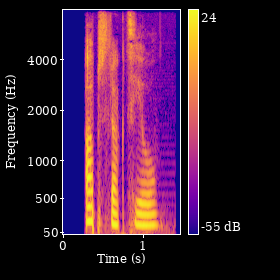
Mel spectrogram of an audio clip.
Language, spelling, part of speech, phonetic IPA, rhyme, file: Hungarian, absztrakció, noun, [ˈɒpstrɒkt͡sijoː], -joː, Hu-absztrakció.ogg
- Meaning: 1. abstraction (an abstract quality) 2. abstraction (the act of generalizing characteristics) 3. abstraction (an abstract concept or term)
